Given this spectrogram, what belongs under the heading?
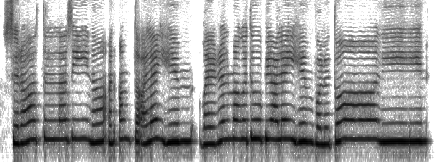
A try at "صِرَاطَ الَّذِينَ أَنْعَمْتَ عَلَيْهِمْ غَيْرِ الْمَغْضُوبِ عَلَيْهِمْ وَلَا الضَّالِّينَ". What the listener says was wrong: So when you recite, slowly in a slow motion so that your pronunciation is very clear, because at the beginning it was okay. Towards the end of the verses and the surah, you took up speed, which wasn't good, and some of the words were not able to be heard.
